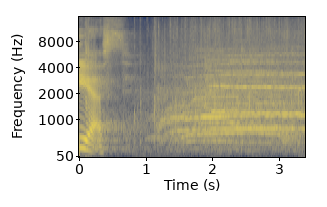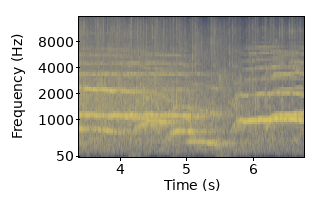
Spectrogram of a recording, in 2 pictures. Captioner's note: attendees applauding and cheering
